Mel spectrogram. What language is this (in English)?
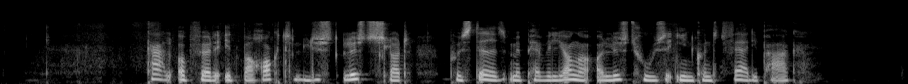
Danish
